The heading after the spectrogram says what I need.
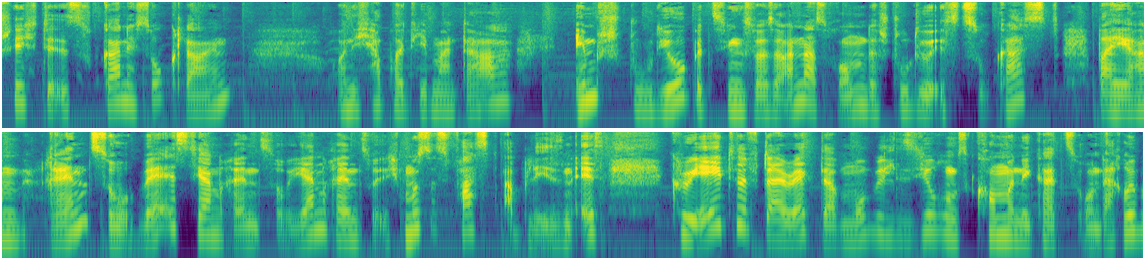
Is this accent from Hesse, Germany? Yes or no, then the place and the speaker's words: yes; Wiesbaden, Hesse, Germany; weil Wiesbaden, da mein Heimatort, dort, wo ich lebe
